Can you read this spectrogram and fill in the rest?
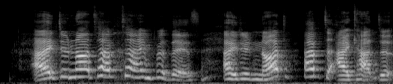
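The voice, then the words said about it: Poorly done put-on accent. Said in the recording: “Zoe's much better at the accent than I am ... I just sound like an absolute lunatic when I'm trying to say it”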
